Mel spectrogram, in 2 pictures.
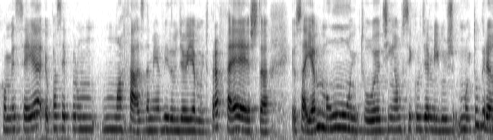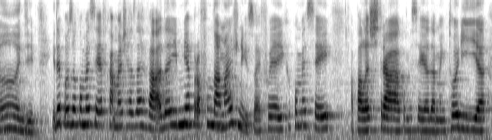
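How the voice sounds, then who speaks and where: A woman's voice: medium pitch, steady tone, fairly quick, few pauses, a little mellow, slight background noise. A woman in her twenties with a Pernambuco accent, a podcast guest talking through her story in long, reflective stretches, often tagging on "né?". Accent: Brazilian Portuguese, Pernambuco. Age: 20s. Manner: reflective, talks in long run-on stretches with frequent "né?". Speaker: guest, beauty pageant winner. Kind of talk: casual podcast interview.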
